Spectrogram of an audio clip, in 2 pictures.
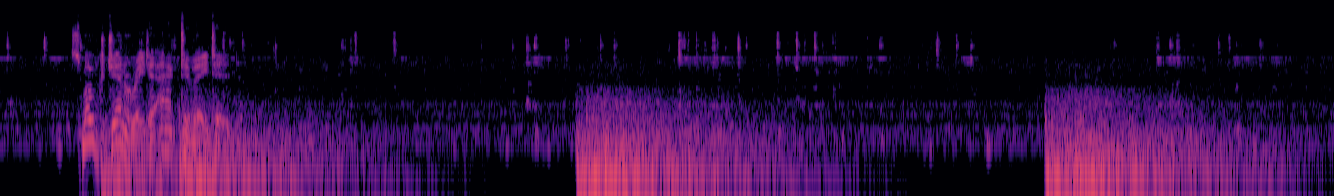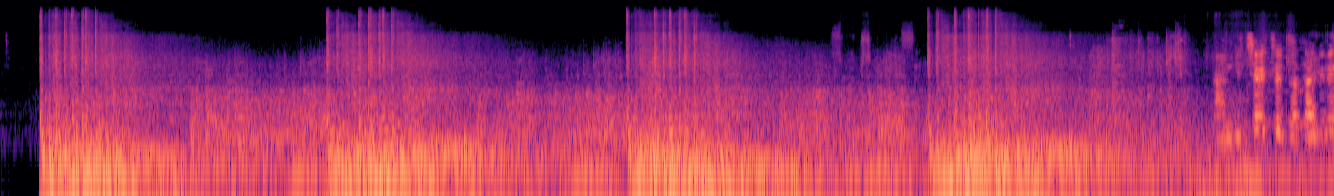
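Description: Heavy naval guns fire in loud booming salvos that rumble away.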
